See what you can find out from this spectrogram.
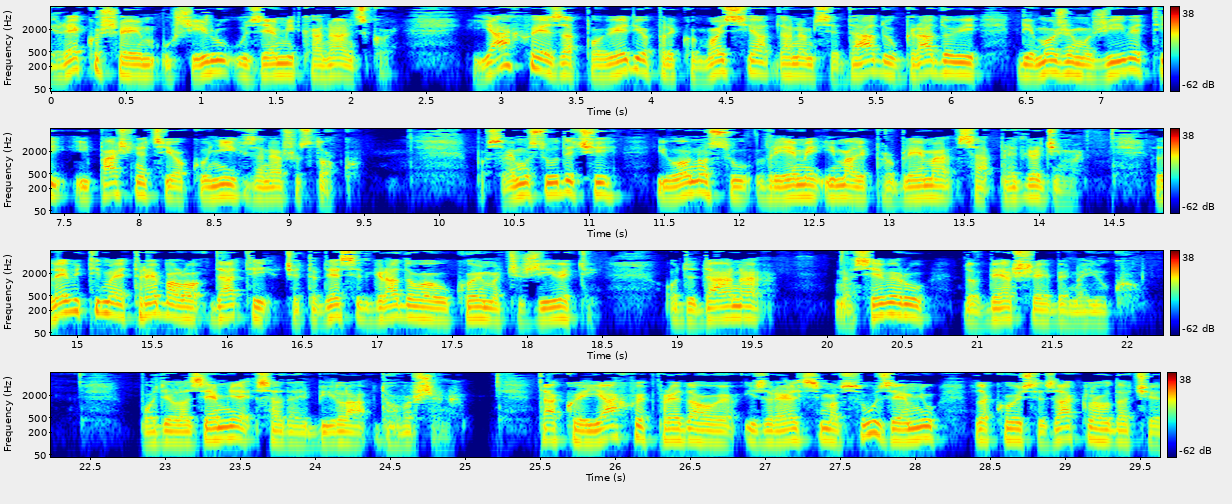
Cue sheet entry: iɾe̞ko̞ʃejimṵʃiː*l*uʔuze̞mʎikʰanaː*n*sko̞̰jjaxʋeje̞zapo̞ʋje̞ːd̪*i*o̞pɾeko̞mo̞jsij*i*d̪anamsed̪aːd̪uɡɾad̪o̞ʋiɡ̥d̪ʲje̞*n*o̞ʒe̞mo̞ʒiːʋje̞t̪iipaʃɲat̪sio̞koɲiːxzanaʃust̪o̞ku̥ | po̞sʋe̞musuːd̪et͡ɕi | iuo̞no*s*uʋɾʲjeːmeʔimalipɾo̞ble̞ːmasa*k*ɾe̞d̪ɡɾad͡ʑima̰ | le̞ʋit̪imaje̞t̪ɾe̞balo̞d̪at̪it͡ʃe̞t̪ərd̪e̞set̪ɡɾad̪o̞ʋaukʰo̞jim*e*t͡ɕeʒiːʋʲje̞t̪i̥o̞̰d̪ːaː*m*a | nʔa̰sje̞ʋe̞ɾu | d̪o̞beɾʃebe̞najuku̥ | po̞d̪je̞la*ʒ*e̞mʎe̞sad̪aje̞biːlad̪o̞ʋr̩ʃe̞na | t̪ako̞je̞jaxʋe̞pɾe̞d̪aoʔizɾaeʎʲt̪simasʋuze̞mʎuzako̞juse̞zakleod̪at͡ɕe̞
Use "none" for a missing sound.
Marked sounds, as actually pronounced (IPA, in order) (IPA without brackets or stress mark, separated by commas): l, n, i, a, m, s, p, a, n, z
